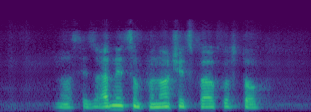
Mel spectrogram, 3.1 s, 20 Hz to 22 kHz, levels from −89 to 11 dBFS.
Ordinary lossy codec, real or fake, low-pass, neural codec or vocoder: MP3, 64 kbps; fake; 10.8 kHz; codec, 24 kHz, 0.5 kbps, DualCodec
